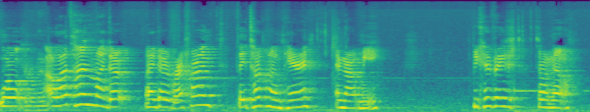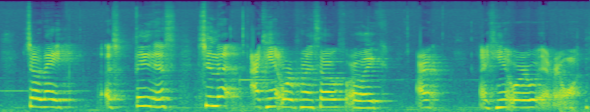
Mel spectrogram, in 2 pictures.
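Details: Dysarthria in a young adult woman with cerebral palsy, a brain injury before birth. She uses a wheelchair, has limited fine motor skills, and says she is sometimes hard to understand.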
